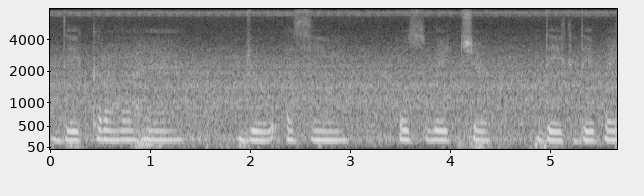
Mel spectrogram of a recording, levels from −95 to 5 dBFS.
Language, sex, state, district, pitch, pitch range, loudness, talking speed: Punjabi, female, Punjab, Kapurthala, 200 Hz, 195-210 Hz, -15 LUFS, 95 wpm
